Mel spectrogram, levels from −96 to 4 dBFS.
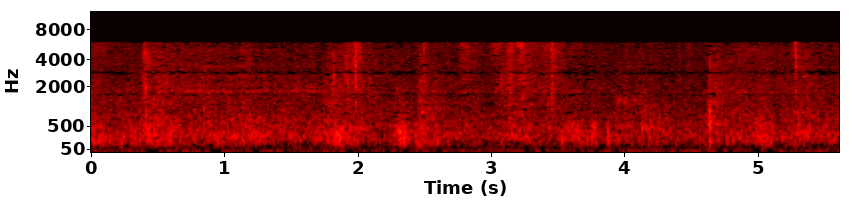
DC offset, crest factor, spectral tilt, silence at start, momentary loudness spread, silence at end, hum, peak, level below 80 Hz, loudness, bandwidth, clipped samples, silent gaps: under 0.1%; 26 dB; -1.5 dB/octave; 0 s; 7 LU; 0 s; none; -34 dBFS; -88 dBFS; -57 LUFS; 6.2 kHz; under 0.1%; none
